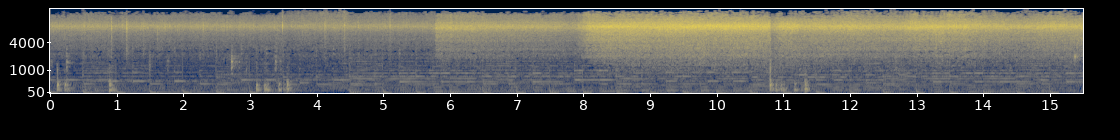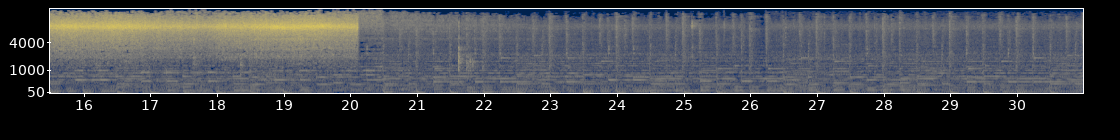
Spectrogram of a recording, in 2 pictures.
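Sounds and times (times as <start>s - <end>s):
food sizzling in frying pan: 0.0s - 20.4s.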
